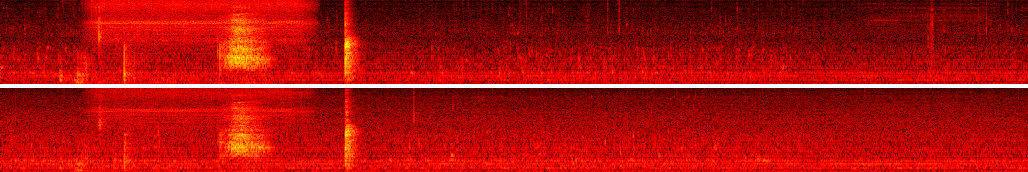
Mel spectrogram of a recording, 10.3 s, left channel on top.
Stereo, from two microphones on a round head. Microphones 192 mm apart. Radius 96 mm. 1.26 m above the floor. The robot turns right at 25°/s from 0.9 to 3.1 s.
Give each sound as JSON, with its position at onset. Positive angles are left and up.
{"t": 0.6, "sound": "a pop", "side_deg": 55, "distance_m": 0.6}
{"t": 3.4, "sound": "a clap", "side_deg": 75, "distance_m": 1.4}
